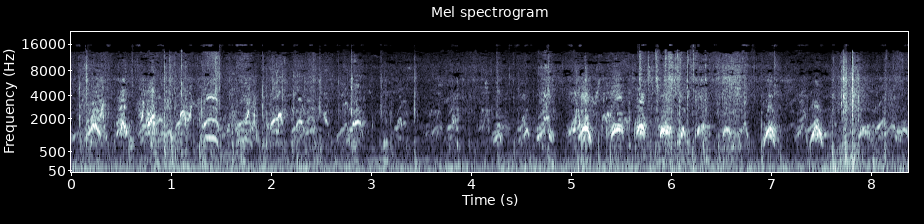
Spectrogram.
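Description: A crowd of Muscovy ducks calling over one another in many short, high, arched peeps, several a second, while being handled in a wire pen, with a few sharp knocks of the cage and plastic crates.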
